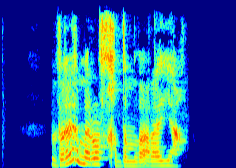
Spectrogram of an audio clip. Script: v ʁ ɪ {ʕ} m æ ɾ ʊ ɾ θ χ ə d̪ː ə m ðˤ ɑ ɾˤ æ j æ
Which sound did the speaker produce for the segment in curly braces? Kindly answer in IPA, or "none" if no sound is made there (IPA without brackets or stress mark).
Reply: ʁ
